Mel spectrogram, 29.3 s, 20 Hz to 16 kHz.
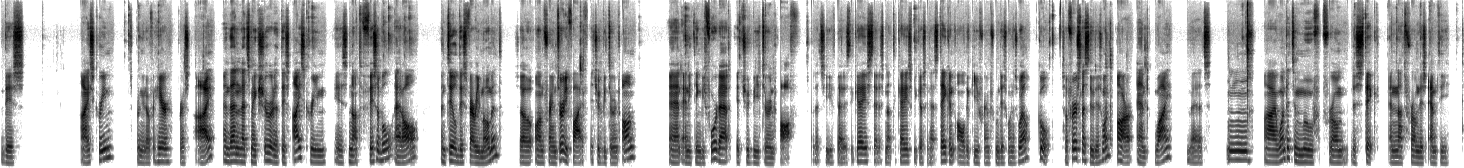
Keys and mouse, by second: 1.0 g, 1.2 y, 4.0 i, 7.7 click, 8.1 click, 12.8 click, 14.8 click, 16.2 click, 21.0 click, 22.5 r, 23.0 y, 24.8 s, 27.8 middle click, 28.3 s, 28.8 middle drag.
